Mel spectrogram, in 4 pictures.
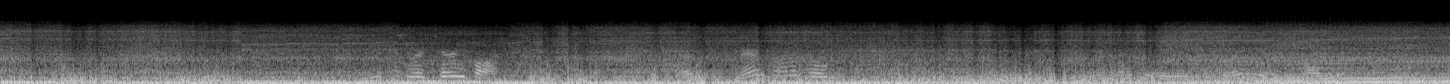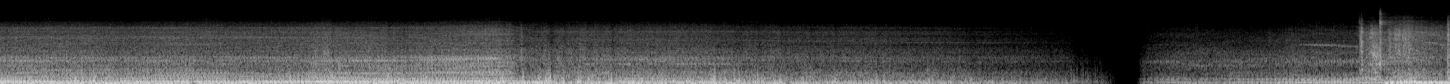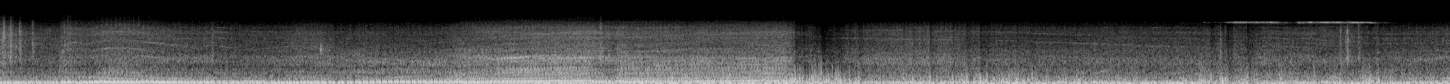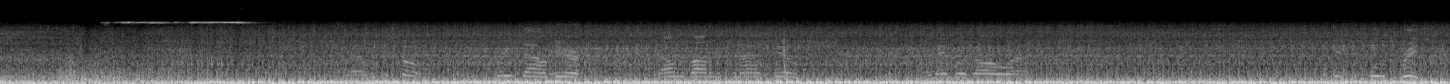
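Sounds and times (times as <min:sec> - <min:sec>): wind noise: 0:00.0 - 0:25.6, 0:31.2 - 0:56.3
motorcycle engine running: 0:34.7 - 0:58.0.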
